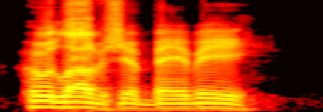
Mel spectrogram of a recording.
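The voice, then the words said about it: Imitates another person's voice. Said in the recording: “do a Telesivalis impression ... I can do the one everybody can do”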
